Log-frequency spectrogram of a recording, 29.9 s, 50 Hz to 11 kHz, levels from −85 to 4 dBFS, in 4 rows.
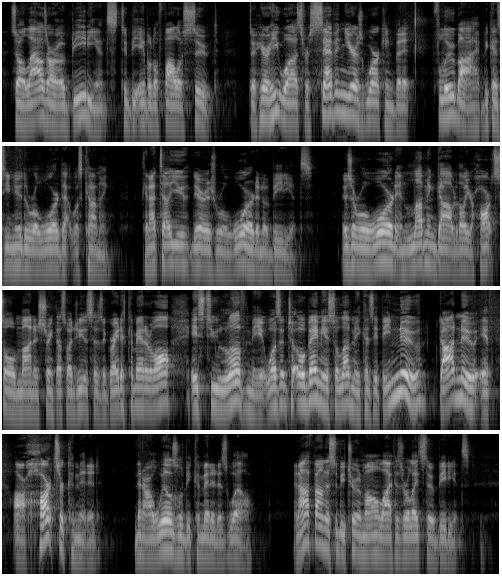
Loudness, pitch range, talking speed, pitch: -29 LUFS, 105-130 Hz, 220 wpm, 115 Hz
